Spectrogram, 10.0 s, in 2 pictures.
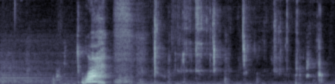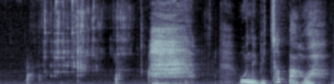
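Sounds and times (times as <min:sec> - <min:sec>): chewing with wet mouth smacks: 0:02.1 - 0:05.9.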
